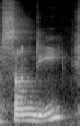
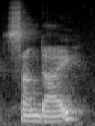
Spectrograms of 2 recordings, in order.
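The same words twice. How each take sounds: First: Sunday ending in "dee"; short "dee" ending. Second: Sunday with a full "day" at the end. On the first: Showing viewers the form she never uses, Sunday said as sun-dee. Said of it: "I never say Sunday". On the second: Showing viewers her British-tinged speech, Sunday ending in a full "day". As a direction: say Sunday as sun-day, clear final vowel. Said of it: "or Sunday. I never say Sunday". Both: Shown as a demonstration.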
